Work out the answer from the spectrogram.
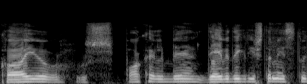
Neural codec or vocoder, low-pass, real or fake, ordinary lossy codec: none; 7.2 kHz; real; AAC, 64 kbps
